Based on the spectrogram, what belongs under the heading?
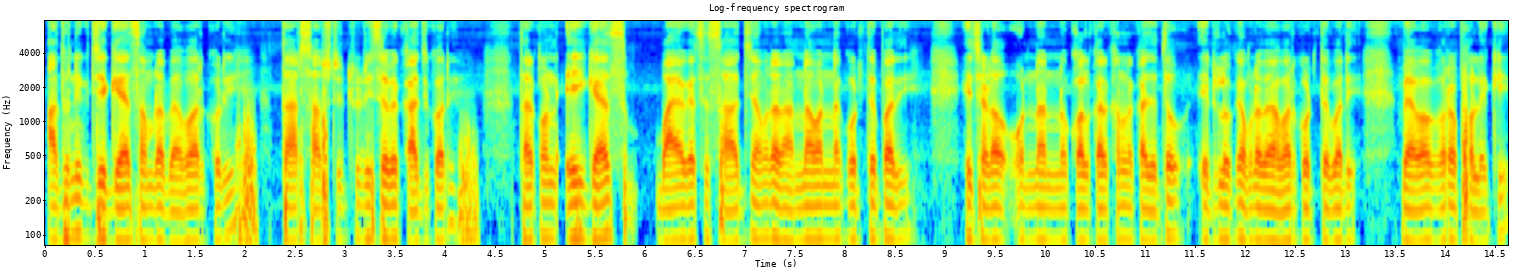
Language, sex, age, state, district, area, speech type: Bengali, male, 60+, West Bengal, Nadia, rural, spontaneous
